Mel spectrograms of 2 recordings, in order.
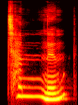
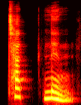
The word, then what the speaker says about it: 찾는: However, when a final consonant meets a nasal sound like n or m, it changes into a nasal sound too.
